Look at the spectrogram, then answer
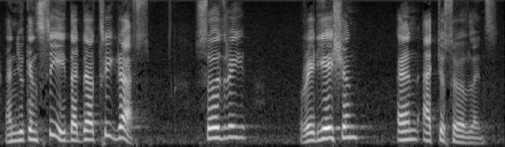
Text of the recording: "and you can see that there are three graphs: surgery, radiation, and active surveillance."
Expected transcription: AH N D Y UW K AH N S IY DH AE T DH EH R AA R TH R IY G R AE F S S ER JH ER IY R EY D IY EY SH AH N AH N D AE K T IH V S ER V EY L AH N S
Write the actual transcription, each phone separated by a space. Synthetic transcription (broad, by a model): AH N D Y UW K AH N S IY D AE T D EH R AA R T R IY G R AE F S S ER JH ER IY R EY D IY EY SH AH N AH N D AE K T IH V S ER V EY L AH N S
